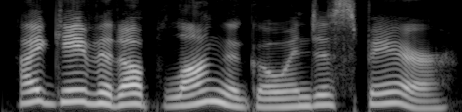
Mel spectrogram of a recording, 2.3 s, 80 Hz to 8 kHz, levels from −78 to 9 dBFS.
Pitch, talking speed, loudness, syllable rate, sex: 215 Hz, 210 wpm, -17 LUFS, 4.7 syllables/s, female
